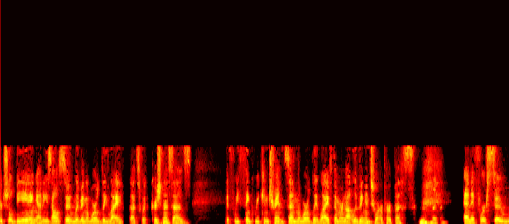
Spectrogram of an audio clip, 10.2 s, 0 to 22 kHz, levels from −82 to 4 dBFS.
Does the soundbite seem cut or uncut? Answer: cut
